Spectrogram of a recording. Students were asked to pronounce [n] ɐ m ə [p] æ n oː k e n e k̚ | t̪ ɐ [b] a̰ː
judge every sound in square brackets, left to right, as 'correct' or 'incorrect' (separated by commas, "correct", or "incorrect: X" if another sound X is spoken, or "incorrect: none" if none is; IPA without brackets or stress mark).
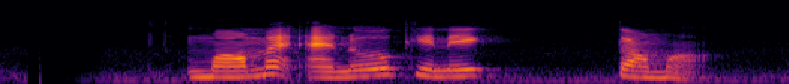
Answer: incorrect: m, incorrect: ʔ, incorrect: m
